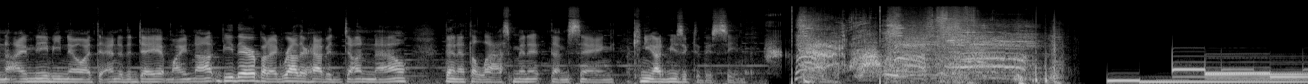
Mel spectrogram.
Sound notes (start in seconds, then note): 7.6 animal squealing; 7.6 grunting; 11.1 slow synth music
